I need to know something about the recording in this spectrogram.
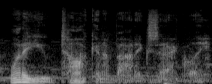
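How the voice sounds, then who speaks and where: A hard-boiled wolf lawman for a video game, world-weary and short on words. The voice is low and gravelly, with dry sarcasm that moves widely in pitch. Music plays behind it. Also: sing-song, brisk, heavily acted. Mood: stern, dry. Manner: terse, sardonic. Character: world-weary, dry, tough sheriff, the Big Bad Wolf.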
